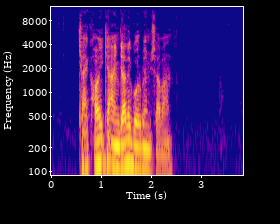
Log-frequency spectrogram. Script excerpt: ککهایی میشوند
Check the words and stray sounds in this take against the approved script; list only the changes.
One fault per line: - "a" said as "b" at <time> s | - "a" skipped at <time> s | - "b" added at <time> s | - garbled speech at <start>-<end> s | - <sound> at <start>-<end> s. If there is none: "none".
- "که انگل گربه" added at 1.1 s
